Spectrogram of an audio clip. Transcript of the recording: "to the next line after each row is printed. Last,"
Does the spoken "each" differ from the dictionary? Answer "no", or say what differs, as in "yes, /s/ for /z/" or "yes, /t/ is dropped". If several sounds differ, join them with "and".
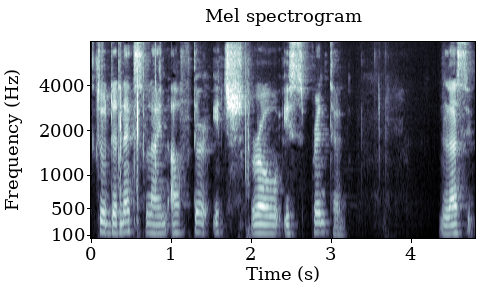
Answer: no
